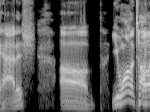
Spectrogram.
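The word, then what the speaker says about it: Haddish: He actually did just sound like an old man pronouncing her name Tiffany Hades. It's Tiffany Hadtish.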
